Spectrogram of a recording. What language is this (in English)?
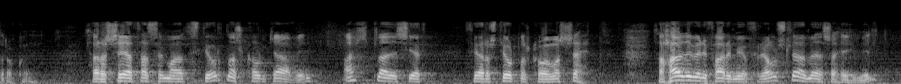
Icelandic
